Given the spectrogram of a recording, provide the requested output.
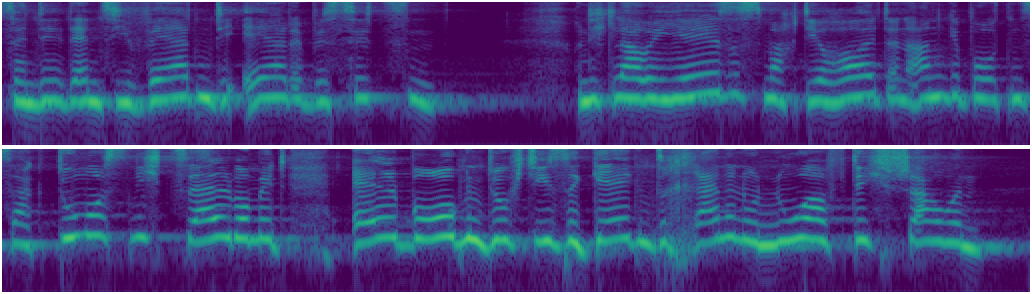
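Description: A woman's voice: high-pitched, moderate pace, darkish tone. A woman preaching a sermon, speaking straight to her listeners and voicing Jesus's invitations to them. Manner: addresses listeners directly, voices Jesus's invitations.

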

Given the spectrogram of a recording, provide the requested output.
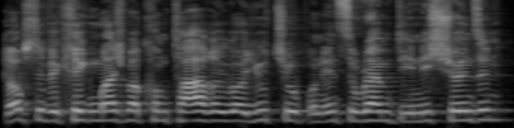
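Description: A man preaching an energetic sermon in a large church hall, swinging from loud emphatic bursts to quiet low asides. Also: quick pace. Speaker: pastor.

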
